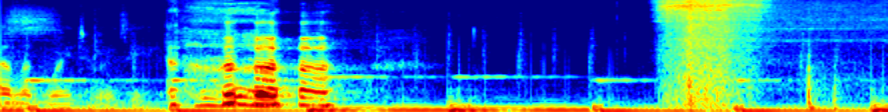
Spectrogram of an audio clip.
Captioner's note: laughing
